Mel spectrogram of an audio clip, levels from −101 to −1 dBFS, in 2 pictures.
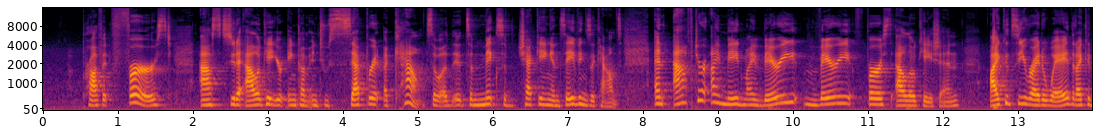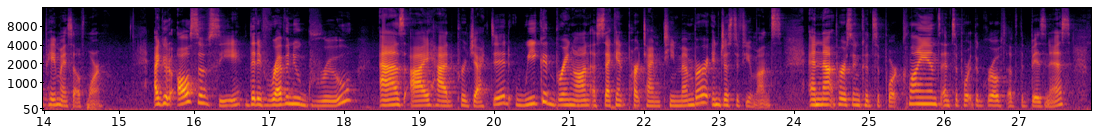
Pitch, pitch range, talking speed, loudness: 190 Hz, 175-215 Hz, 170 wpm, -27 LUFS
